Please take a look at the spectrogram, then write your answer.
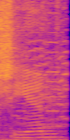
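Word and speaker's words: Shein: always called it Shane I know people pronounce it Sheen but I'm just so accustomed to calling it Shane these colors are so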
